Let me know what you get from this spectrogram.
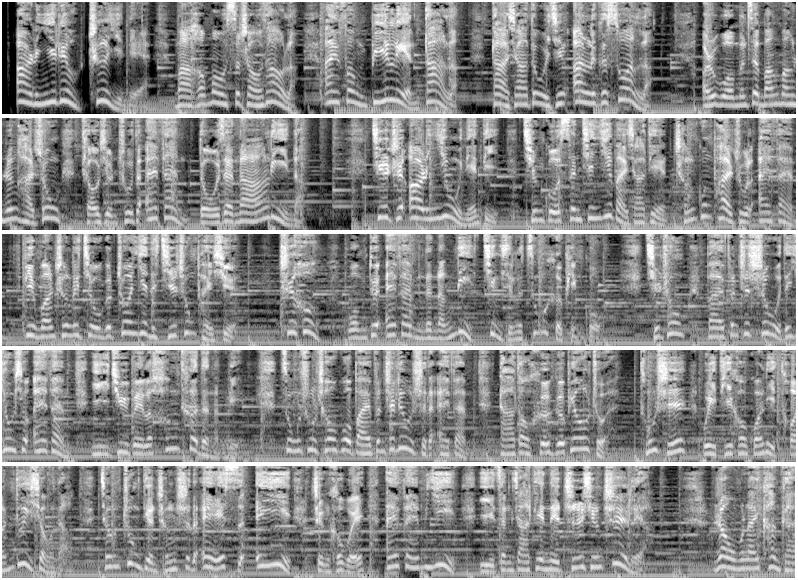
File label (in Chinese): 男 病毒, 年轻浑厚, 国语男声配音; 飞碟FM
